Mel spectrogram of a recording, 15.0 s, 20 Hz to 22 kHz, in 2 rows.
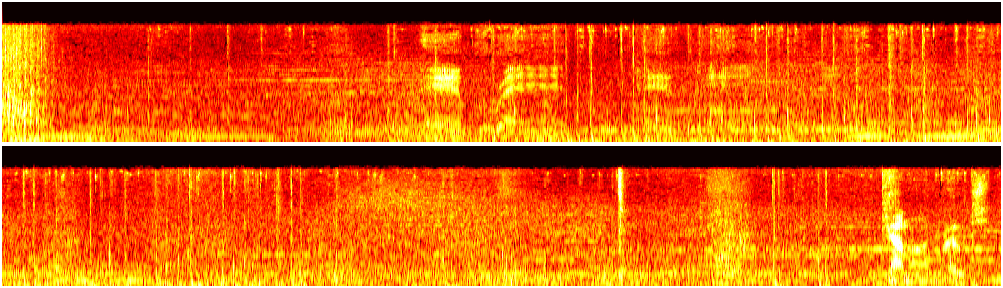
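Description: Roach, Geralt's horse in the video game The Witcher 3, clip-clops along at a steady gait under a layered game soundtrack and ambient effects, while voices talk at moments.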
